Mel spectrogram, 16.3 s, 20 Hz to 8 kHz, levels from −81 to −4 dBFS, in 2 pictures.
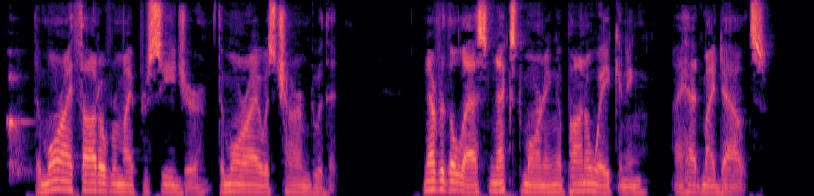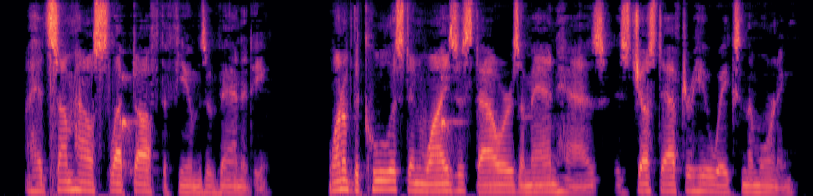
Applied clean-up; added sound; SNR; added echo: classical method Wiener filter.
